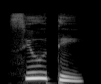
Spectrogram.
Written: ಸ್ಯೂತಿ

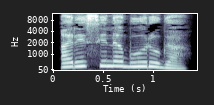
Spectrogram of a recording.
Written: ಅರಸಿನ ಬೂರಗ

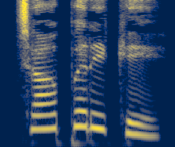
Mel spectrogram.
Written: ಚಪ್ಪರಿಕೆ

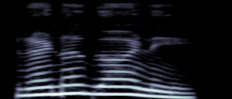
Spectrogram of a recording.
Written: ಋಣಗೂಳು

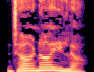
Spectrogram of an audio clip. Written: ಜಾಣಾಯಿಲ

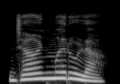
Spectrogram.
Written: ಜಾಣ್ಮರುಳ

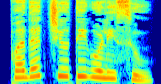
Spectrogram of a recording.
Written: ಪದಚ್ಯುತಿಗೊಳಿಸು

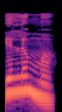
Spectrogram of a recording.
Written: ಎಲಮ

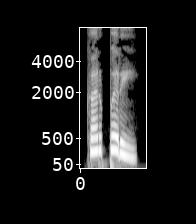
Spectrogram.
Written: ಕರಪುರಿ

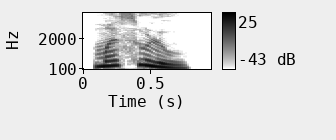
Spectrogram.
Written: ಮಾಸಾಳು

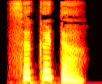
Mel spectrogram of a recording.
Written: ಸೈಗುಡು

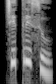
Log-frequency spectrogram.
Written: ಚದುರಿಸು

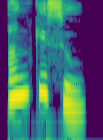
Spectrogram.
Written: ಅಂಕಿಸು

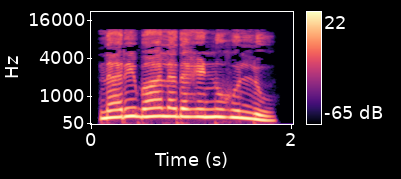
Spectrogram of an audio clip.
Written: ನರಿಬಾಲದಹೆಣ್ಣುಹುಲ್ಲು

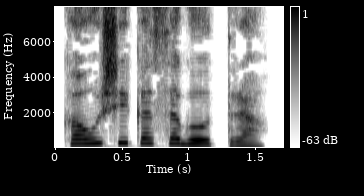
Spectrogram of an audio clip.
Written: ಕೌಶಿಕಸಗೋತ್ರ

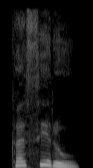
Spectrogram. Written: ಕಸರು

